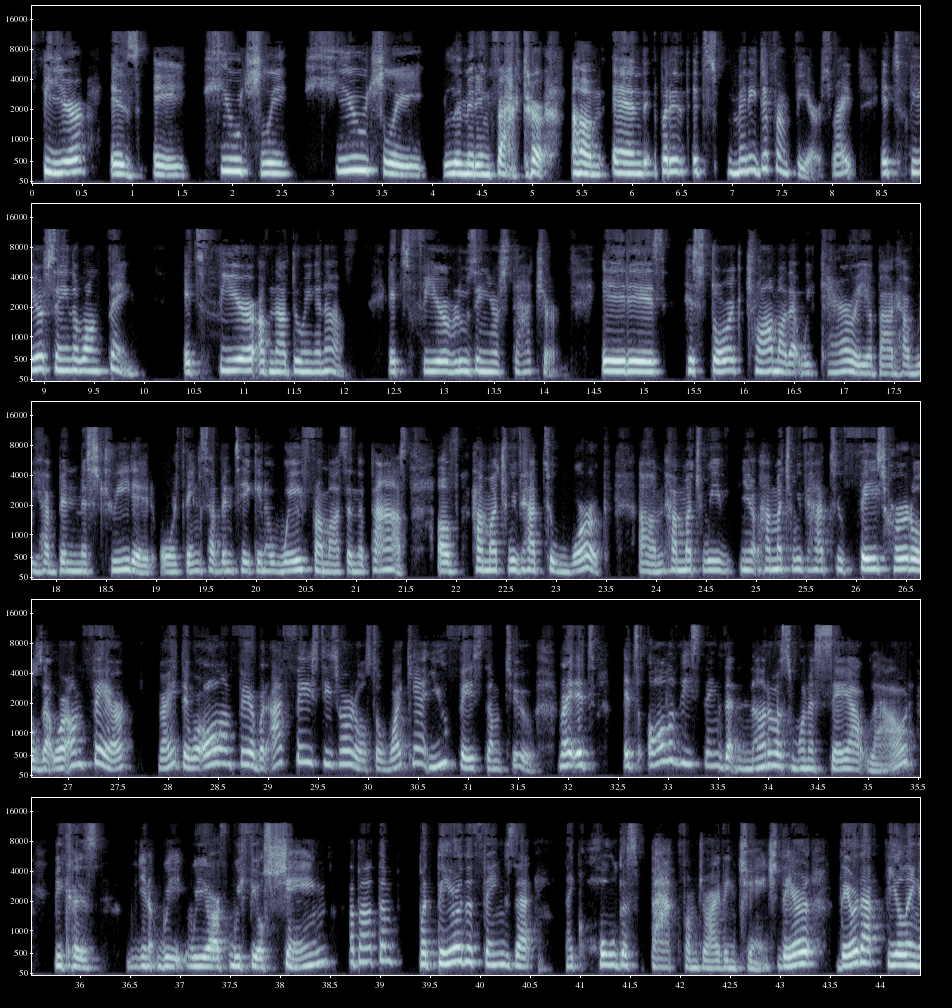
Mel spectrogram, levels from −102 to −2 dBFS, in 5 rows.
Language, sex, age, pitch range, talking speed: English, female, 30-49, 195-245 Hz, 195 wpm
